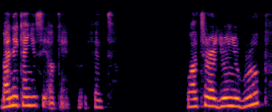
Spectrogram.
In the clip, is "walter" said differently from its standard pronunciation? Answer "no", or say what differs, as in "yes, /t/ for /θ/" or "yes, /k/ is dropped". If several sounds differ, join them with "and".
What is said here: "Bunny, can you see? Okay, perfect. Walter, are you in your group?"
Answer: yes, /l/ is dropped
